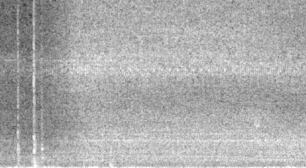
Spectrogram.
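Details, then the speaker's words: Well-maintained car with an Ecotec engine, no check engine lights and AC on: steady, even low idle hum with no ticking, knocking or misfire; it runs good and quiet, with good coolant and no blow-by. "We got your little Ecotech. Runs good, it's quiet."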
